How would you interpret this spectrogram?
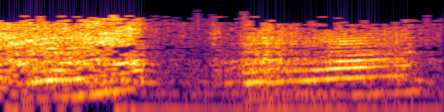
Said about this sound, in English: Choke the motor, lady. Well, it sounds like it's choking now.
